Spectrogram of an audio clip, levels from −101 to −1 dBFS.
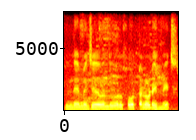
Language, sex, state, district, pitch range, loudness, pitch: Tamil, male, Tamil Nadu, Kanyakumari, 115-125 Hz, -16 LUFS, 120 Hz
